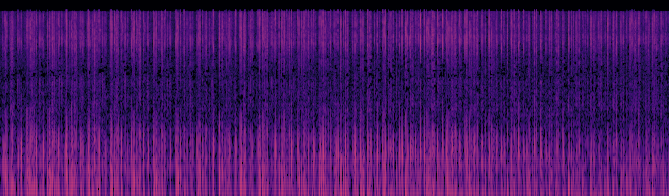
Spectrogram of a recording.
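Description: Continuous tapping and scratching on a leather belt produce a dense stream of quick, dull, low-heavy taps mixed with soft scraping texture. The sound stays steady and close throughout, with each tap dying away almost instantly.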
